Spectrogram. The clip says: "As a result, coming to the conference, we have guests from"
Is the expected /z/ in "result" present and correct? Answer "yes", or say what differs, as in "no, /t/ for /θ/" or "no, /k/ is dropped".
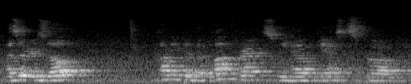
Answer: yes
